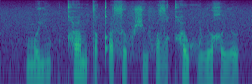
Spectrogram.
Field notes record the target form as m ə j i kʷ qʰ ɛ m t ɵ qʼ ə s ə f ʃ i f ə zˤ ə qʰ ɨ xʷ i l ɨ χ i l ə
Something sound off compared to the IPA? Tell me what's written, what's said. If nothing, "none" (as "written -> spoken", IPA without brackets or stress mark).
ɵ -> ə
